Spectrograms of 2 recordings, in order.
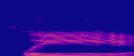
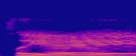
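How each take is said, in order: First: The word ends in an 'ee' vowel. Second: The word ends in an 'ay' vowel. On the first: The speaker calls it wrong. "the guy said "plea" instead of" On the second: The speaker calls it right. "instead of "plié,""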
